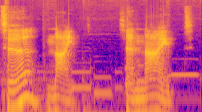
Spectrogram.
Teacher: Untuk kasus ini, to-nya berubah menjadi te. Kita bisa lihat ada simbol E terbalik kembali ya.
